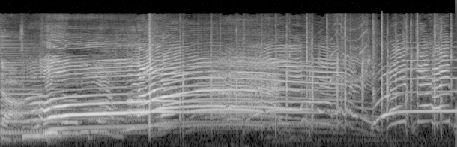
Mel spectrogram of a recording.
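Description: A group of young women and men sing together loudly.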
